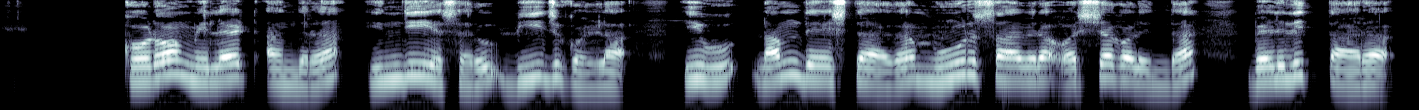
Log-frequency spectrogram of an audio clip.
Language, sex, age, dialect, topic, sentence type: Kannada, female, 25-30, Northeastern, agriculture, statement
